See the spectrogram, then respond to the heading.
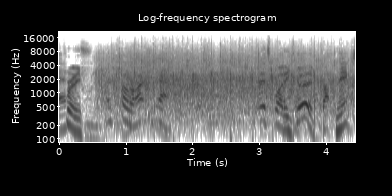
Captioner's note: applause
